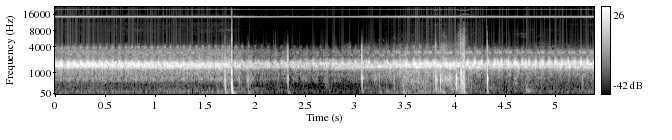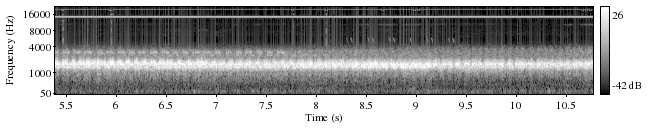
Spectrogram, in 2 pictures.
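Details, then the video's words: Frogs calling in the deep night: a dense, steady chorus of pulsing, trilling calls forming a continuous mid-pitched drone, with a few sharp clicks and knocks around the second and fourth seconds. "Call of the frog in the deep night"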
